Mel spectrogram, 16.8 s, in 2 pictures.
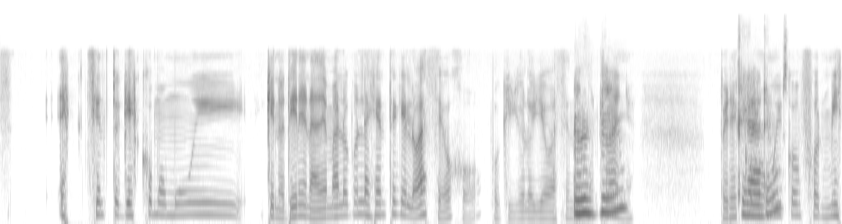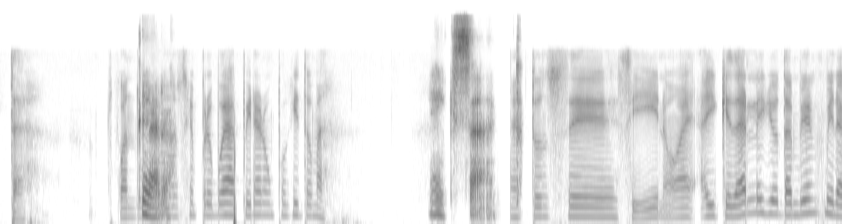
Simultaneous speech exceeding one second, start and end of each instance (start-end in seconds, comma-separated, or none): none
